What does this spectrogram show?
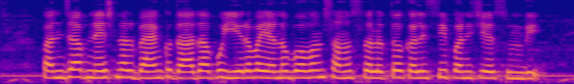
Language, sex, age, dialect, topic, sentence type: Telugu, female, 25-30, Southern, banking, statement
